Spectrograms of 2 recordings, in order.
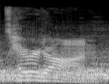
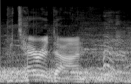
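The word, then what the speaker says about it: Pteranodon: irritator we have a pterodon just so all of you kids know at home his name does start with a P but the p is silent his name's not the peteradon or the pterodactyl yeah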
